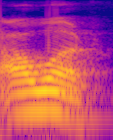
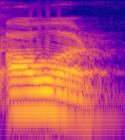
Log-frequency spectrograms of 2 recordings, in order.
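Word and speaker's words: hour: এর উচ্চারণটা হাওয়ার নয়, আওয়ার, এটা লেখাটা হচ্ছে না ঠিক করে। এর উচ্চারণটা হচ্ছে আওয়ার, ও অন্তেস্ত একার, আওয়ার, আওয়ার।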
